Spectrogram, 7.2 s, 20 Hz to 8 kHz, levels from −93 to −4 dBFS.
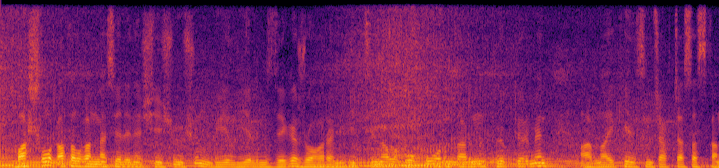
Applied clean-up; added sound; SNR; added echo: none; Traffic noise, roadway noise; 5 dB; none.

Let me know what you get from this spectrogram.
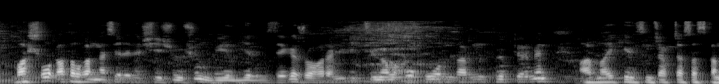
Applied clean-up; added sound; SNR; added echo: classical method log-MMSE.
